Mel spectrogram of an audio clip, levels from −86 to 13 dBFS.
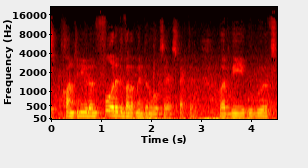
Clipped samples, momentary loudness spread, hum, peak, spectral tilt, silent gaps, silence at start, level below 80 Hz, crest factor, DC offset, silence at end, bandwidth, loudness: under 0.1%; 16 LU; none; -6 dBFS; -8.5 dB/octave; none; 0 s; -38 dBFS; 16 dB; under 0.1%; 0 s; 15 kHz; -23 LUFS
